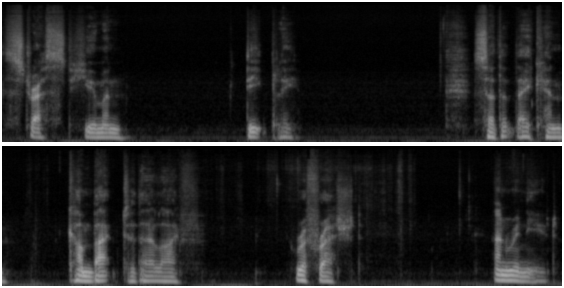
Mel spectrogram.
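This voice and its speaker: A man guiding a yoga nidra meditation in a soft, soothing, unhurried manner that sometimes sinks almost to a whisper. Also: deep voice, flat delivery, no room sound. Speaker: meditation guide.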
